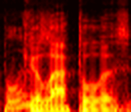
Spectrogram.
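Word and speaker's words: Galápagos: Galapagos is definitely how you say it.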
